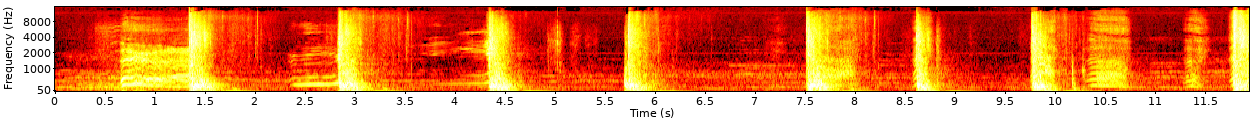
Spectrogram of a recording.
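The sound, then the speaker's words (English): Heavy thuds from a man punching a hole in a wall: a series of hard, separate blows at an uneven pace. Each one is a sharp, full-bodied thump that dies away quickly. “The man finally succeeds in punching a hole in the wall.”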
